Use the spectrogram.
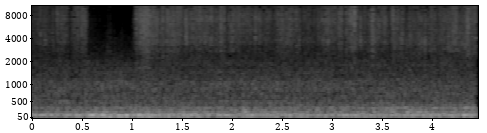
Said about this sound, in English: Okay, we got a little bit of rain hitting now. Hold on.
